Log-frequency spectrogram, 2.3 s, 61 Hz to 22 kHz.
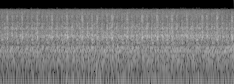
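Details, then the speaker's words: Hyundai Matrix 1.5 CRDI diesel idling after hydraulic lifter replacement. Steady, quiet, even diesel clatter with no distinct knock. Normal idle after repair. "довольно тихо стабильно но такой вот дизелек нормально стука нет отчетливо"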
